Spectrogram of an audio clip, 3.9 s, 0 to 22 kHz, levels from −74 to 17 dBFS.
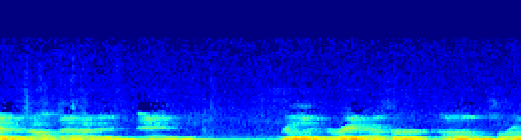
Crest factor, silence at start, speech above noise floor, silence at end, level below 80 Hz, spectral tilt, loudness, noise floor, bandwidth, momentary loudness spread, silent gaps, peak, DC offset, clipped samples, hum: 16 dB; 0 s; 21 dB; 0 s; -56 dBFS; -7 dB/octave; -19 LUFS; -39 dBFS; 14 kHz; 10 LU; none; -2 dBFS; under 0.1%; under 0.1%; none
